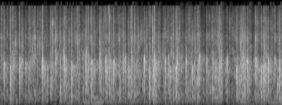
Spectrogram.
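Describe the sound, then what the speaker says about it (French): Applause from an audience at the inauguration of an esplanade in Evry-Courcouronnes, a steady dense patter of many hands clapping at close range for the full length, with no talk over it. "j'aimerais que l'on applaudisse vraiment du fond du cœur notre ami Alain Bobière"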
